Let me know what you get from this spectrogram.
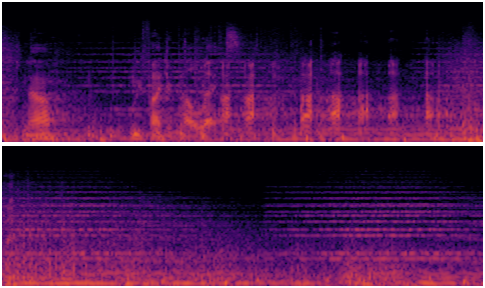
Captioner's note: evil laugh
